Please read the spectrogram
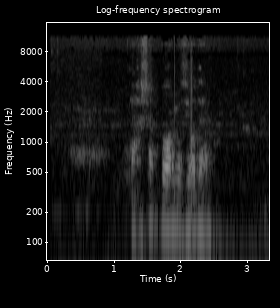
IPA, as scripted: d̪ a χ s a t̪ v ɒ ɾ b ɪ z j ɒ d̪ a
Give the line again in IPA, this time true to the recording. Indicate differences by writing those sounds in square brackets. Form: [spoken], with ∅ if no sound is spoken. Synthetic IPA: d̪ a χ [ʃ] a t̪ [b] ɒ ɾ [m] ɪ z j ɒ d̪ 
